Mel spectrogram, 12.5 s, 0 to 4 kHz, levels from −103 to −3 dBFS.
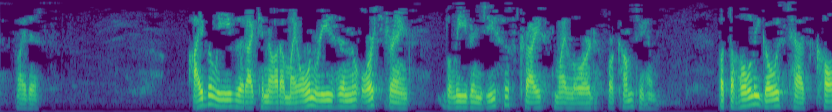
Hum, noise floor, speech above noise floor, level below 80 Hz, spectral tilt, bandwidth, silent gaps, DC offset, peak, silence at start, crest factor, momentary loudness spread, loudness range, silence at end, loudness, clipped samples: none; -69 dBFS; 45 dB; -82 dBFS; -10 dB/octave; 3.9 kHz; none; under 0.1%; -8 dBFS; 0.25 s; 18 dB; 12 LU; 6 LU; 0 s; -25 LUFS; under 0.1%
